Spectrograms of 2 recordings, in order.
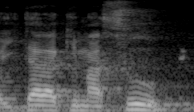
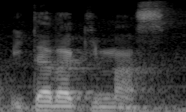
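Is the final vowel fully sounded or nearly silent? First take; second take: fully sounded; nearly silent. First: The final u is clearly pronounced. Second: The final u fades away almost silently. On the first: The speaker calls it wrong. "no es como itadakimasu" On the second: The speaker calls it right. "como que desapareciendo hacia la final"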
